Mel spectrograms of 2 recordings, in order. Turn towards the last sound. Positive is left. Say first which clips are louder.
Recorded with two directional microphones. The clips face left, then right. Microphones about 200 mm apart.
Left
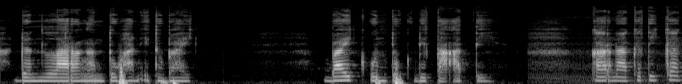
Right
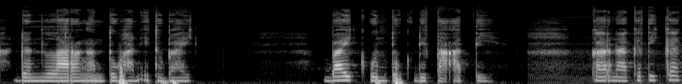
# right 4 dB
turn(degrees=-25)  # may be behind; listen again after turning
